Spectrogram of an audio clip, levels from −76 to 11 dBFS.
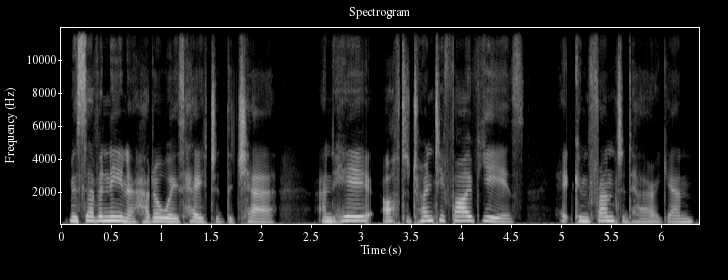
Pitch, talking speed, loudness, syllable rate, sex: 225 Hz, 160 wpm, -17 LUFS, 5.3 syllables/s, female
